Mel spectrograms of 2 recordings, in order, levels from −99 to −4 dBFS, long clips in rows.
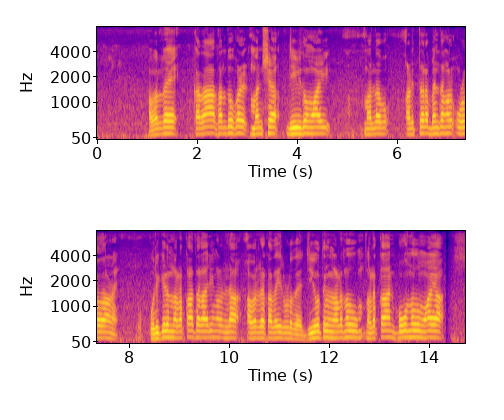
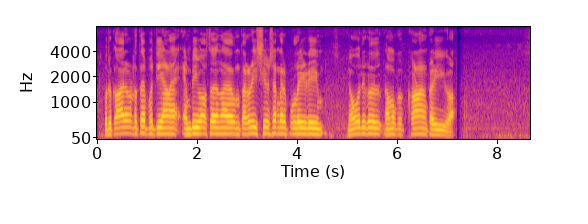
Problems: background conversations at intervals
